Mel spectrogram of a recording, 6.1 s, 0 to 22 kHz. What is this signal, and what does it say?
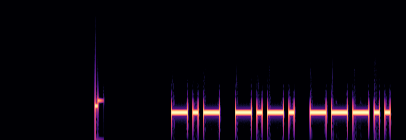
Morse code, heard as a keyed tone, about 15 wpm, 700 Hz. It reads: KC8
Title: USA Call Sign Prefixes - 15wpm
